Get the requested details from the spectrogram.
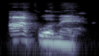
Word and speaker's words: Aquaman: And I said, Acua Man. He said, how do you spell that? And I went, A-Q-U-A. And he said, no, that's Aquaman.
